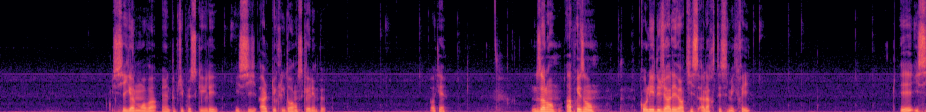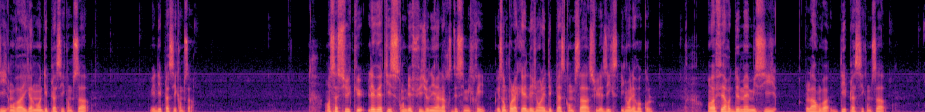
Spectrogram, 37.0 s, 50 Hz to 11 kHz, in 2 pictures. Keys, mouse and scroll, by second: 0.2 a, 1.4 scroll up 1, 1.7 Tab, 2.4 alt+right click, 3.0 s, 4.4 alt+right click, 5.1 s, 6.8 s, 8.0 Tab, 8.1 scroll down 1, 8.4-9.5 middle drag, 9.5-10.5 scroll up 3, 10.5-10.8 ctrl+scroll down 2, 10.8-11.5 scroll up 3, 11.5 right click, 12.2 shift+scroll down 1, 12.4 middle click, 12.8 Tab, 13.3 right click, 14.0-15.1 drag, 15.1 right click, 15.8 click, 16.3-17.1 scroll up 5, 17.1 middle click, 17.8-18.2 scroll up 1, 18.2 right click, 18.9-20.4 drag, 20.4 middle click, 21.3-22.7 drag, 22.7-23.2 scroll down 6, 23.2 ctrl+z, 23.9-25.8 middle drag, 25.8-26.6 scroll up 2, 26.6 scroll up 1, 26.7-29.8 drag, 32.0 scroll down 1, 32.1-33.2 middle drag, 33.2 scroll down 4, 33.4 middle click, 34.0-34.6 scroll up 2, 34.6 right click, 35.3-36.9 drag, 36.9 right click.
